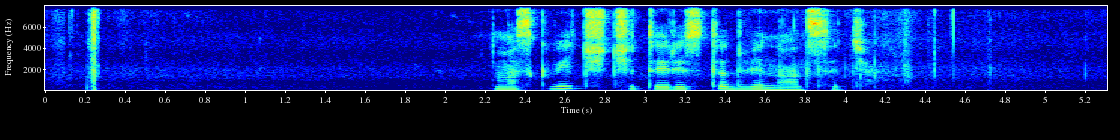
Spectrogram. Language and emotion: Russian, neutral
